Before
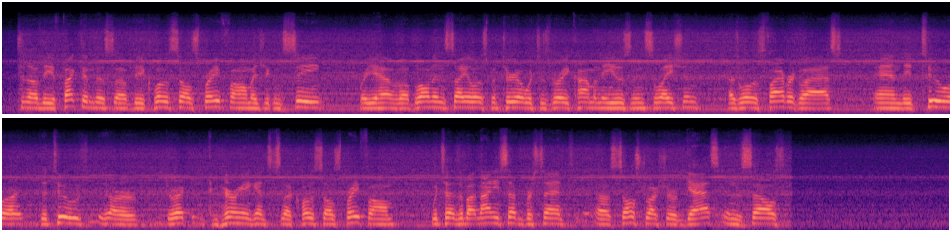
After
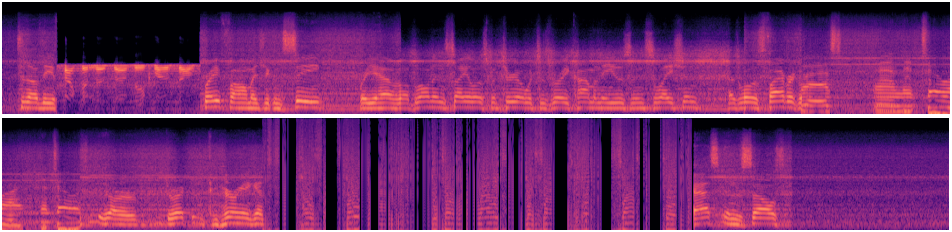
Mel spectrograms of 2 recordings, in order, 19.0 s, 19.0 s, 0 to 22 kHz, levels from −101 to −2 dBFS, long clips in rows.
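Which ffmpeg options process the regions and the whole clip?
-filter_complex "[0:a]asettb=1/sr,asplit=3[a][b][c];[a]atrim=end=0.544[d];[b]atrim=start=0.54:end=1.98,asetpts=PTS-STARTPTS,afade=t=in:d=0.004:c=qsin,afade=t=out:st=1.436:d=0.004:c=qsin,lowpass=f=2.2k:t=q:w=0.5098,lowpass=f=2.2k:t=q:w=0.6013,lowpass=f=2.2k:t=q:w=0.9,lowpass=f=2.2k:t=q:w=2.563,afreqshift=-2600,asubboost=boost=5:cutoff=220[e];[c]atrim=start=1.976[f];[d][e]acrossfade=d=0.004:c1=hsin:c2=qsin[g];[g][f]acrossfade=d=0.004:c1=qsin:c2=hsin,asettb=1/sr,asplit=3[h][i][j];[h]atrim=end=3.984[k];[i]atrim=start=3.98:end=7.42,asetpts=PTS-STARTPTS,afade=t=in:d=0.004:c=qsin,afade=t=out:st=3.436:d=0.004:c=qsin,highpass=73,highshelf=f=5.2k:t=q:w=3:g=-11,acompressor=threshold=-36dB:ratio=3:attack=3.2:release=140:knee=1:detection=peak[l];[j]atrim=start=7.416[m];[k][l]acrossfade=d=0.004:c1=hsin:c2=qsin[n];[n][m]acrossfade=d=0.004:c1=qsin:c2=hsin,asettb=1/sr,asplit=3[o][p][q];[o]atrim=end=7.994[r];[p]atrim=start=7.99:end=10.26,asetpts=PTS-STARTPTS,afade=t=in:d=0.004:c=qsin,afade=t=out:st=2.266:d=0.004:c=qsin,aeval=exprs='val(0)*sin(2*PI*350*n/s)':c=same,acompressor=threshold=-34dB:ratio=1.5:attack=3.2:release=140:knee=1:detection=peak[s];[q]atrim=start=10.256[t];[r][s]acrossfade=d=0.004:c1=hsin:c2=qsin[u];[u][t]acrossfade=d=0.004:c1=qsin:c2=hsin,asettb=1/sr,asplit=3[v][w][x];[v]atrim=end=12.084[y];[w]atrim=start=12.08:end=16.4,asetpts=PTS-STARTPTS,afade=t=in:d=0.004:c=qsin,afade=t=out:st=4.316:d=0.004:c=qsin,acompressor=threshold=-39dB:ratio=5:attack=3.2:release=140:knee=1:detection=peak,tremolo=f=2.2:d=0.53,acrusher=bits=4:dc=4:mix=0:aa=0.000001[z];[x]atrim=start=16.396[aa];[y][z]acrossfade=d=0.004:c1=hsin:c2=qsin[ab];[ab][aa]acrossfade=d=0.004:c1=qsin:c2=hsin,equalizer=f=6k:t=o:w=2.4:g=4.5,acompressor=threshold=-29dB:ratio=6,volume=4.5dB"

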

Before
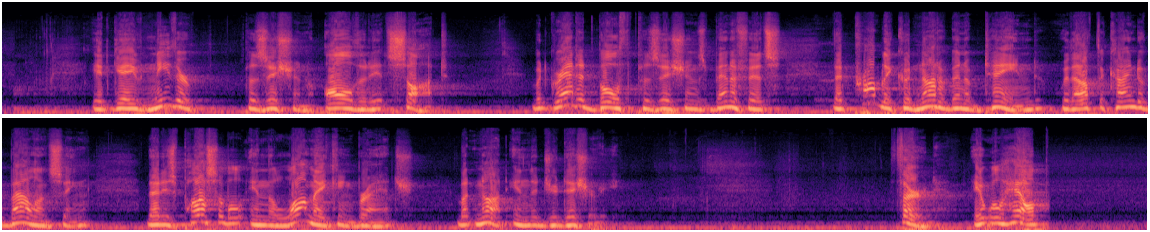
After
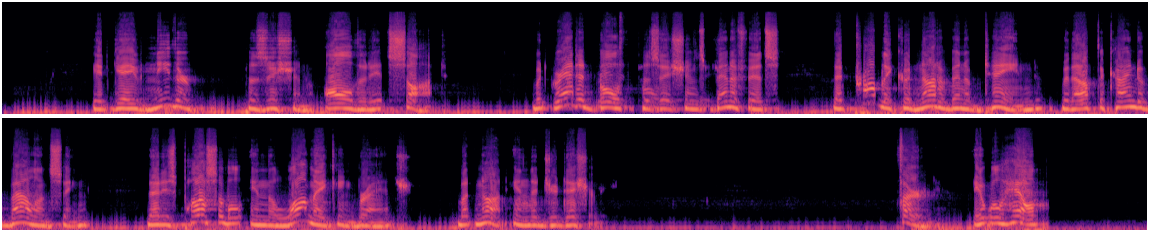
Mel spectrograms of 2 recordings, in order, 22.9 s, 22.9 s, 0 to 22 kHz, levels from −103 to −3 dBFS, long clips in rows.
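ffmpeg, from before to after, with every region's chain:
-filter_complex "[0:a]asettb=1/sr,asplit=3[a][b][c];[a]atrim=end=1.434[d];[b]atrim=start=1.43:end=2.92,asetpts=PTS-STARTPTS,afade=t=in:d=0.004:c=qsin,afade=t=out:st=1.486:d=0.004:c=qsin,bandreject=f=640:w=6.2,aecho=1:1:1.5:0.63,atrim=end_sample=65709[e];[c]atrim=start=2.916[f];[d][e]acrossfade=d=0.004:c1=hsin:c2=qsin[g];[g][f]acrossfade=d=0.004:c1=qsin:c2=hsin,asettb=1/sr,asplit=3[h][i][j];[h]atrim=end=5.404[k];[i]atrim=start=5.4:end=7.49,asetpts=PTS-STARTPTS,afade=t=in:d=0.004:c=qsin,afade=t=out:st=2.086:d=0.004:c=qsin,highpass=f=140:w=0.5412,highpass=f=140:w=1.3066,aecho=1:1:409:0.158,atrim=end_sample=92169[l];[j]atrim=start=7.486[m];[k][l]acrossfade=d=0.004:c1=hsin:c2=qsin[n];[n][m]acrossfade=d=0.004:c1=qsin:c2=hsin,asettb=1/sr,asplit=3[o][p][q];[o]atrim=end=16.594[r];[p]atrim=start=16.59:end=20.55,asetpts=PTS-STARTPTS,afade=t=in:d=0.004:c=qsin,afade=t=out:st=3.956:d=0.004:c=qsin,highpass=f=98:p=1,equalizer=f=920:t=o:w=0.82:g=11.5[s];[q]atrim=start=20.546[t];[r][s]acrossfade=d=0.004:c1=hsin:c2=qsin[u];[u][t]acrossfade=d=0.004:c1=qsin:c2=hsin,anlmdn=6.31,alimiter=level_in=3.5dB:limit=-24dB:level=0:latency=1:release=308,volume=-3.5dB,volume=2dB"

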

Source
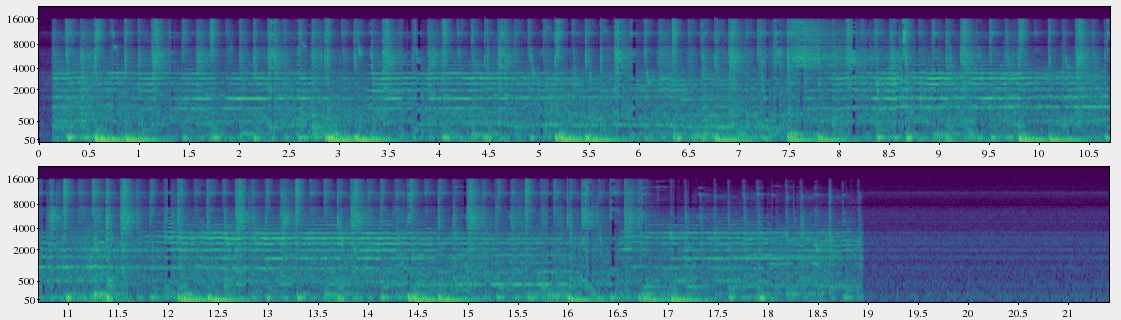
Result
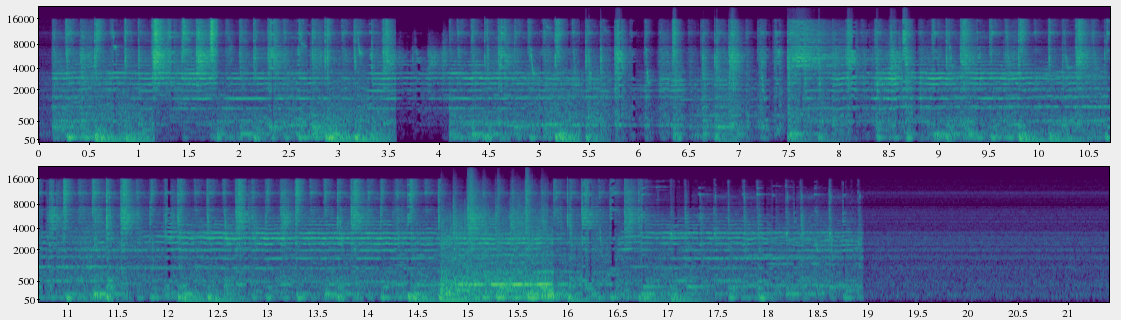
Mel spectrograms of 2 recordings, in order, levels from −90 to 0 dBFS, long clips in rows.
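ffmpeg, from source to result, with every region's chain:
-filter_complex "[0:a]asettb=1/sr,asplit=3[a][b][c];[a]atrim=end=1.144[d];[b]atrim=start=1.14:end=1.78,asetpts=PTS-STARTPTS,afade=t=in:d=0.004:c=qsin,afade=t=out:st=0.636:d=0.004:c=qsin,highpass=f=130:p=1,tiltshelf=f=1.2k:g=-10[e];[c]atrim=start=1.776[f];[d][e]acrossfade=d=0.004:c1=hsin:c2=qsin[g];[g][f]acrossfade=d=0.004:c1=qsin:c2=hsin,asettb=1/sr,asplit=3[h][i][j];[h]atrim=end=3.564[k];[i]atrim=start=3.56:end=4.1,asetpts=PTS-STARTPTS,afade=t=in:d=0.004:c=qsin,afade=t=out:st=0.536:d=0.004:c=qsin,lowpass=f=5.7k:w=0.5412,lowpass=f=5.7k:w=1.3066,aderivative[l];[j]atrim=start=4.096[m];[k][l]acrossfade=d=0.004:c1=hsin:c2=qsin[n];[n][m]acrossfade=d=0.004:c1=qsin:c2=hsin,asettb=1/sr,asplit=3[o][p][q];[o]atrim=end=5.404[r];[p]atrim=start=5.4:end=8.88,asetpts=PTS-STARTPTS,afade=t=in:d=0.004:c=qsin,afade=t=out:st=3.476:d=0.004:c=qsin,agate=range=-33dB:threshold=-25dB:ratio=3:release=100:detection=peak,asplit=2[s][t];[t]highpass=f=720:p=1,volume=10dB,asoftclip=type=tanh:threshold=-10dB[u];[s][u]amix=inputs=2:normalize=0,lowpass=f=5.5k:p=1,volume=-6dB[v];[q]atrim=start=8.876[w];[r][v]acrossfade=d=0.004:c1=hsin:c2=qsin[x];[x][w]acrossfade=d=0.004:c1=qsin:c2=hsin,asettb=1/sr,asplit=3[y][z][aa];[y]atrim=end=14.724[ab];[z]atrim=start=14.72:end=15.85,asetpts=PTS-STARTPTS,afade=t=in:d=0.004:c=qsin,afade=t=out:st=1.126:d=0.004:c=qsin,aemphasis=mode=reproduction:type=75kf,aeval=exprs='0.133*sin(PI/2*3.16*val(0)/0.133)':c=same[ac];[aa]atrim=start=15.846[ad];[ab][ac]acrossfade=d=0.004:c1=hsin:c2=qsin[ae];[ae][ad]acrossfade=d=0.004:c1=qsin:c2=hsin,highpass=130,acrossover=split=490|3000[af][ag][ah];[ag]acompressor=threshold=-43dB:ratio=2.5[ai];[af][ai][ah]amix=inputs=3:normalize=0"

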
